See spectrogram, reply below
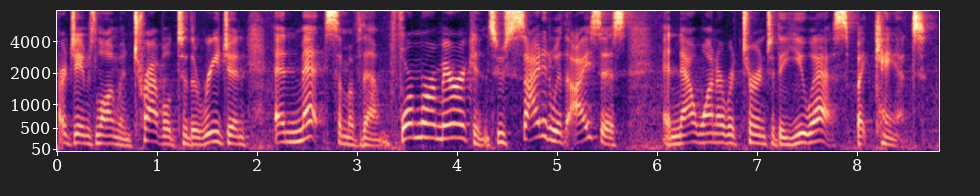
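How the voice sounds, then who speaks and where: A woman's voice: fairly low pitch, sing-song, moderate pace, a little hiss or hum. A woman reading a scripted news introduction as an anchor.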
